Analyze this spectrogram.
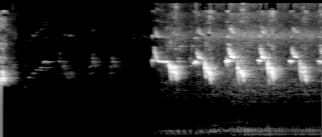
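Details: Asian pied starling used to coax another bird into song: faint whistles, then a rapid series of sharp, descending chirped notes over a low steady hum.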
